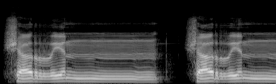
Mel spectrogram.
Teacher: cara membacanya adalah mendengung ditahan dengannya selama 2/3 harokat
